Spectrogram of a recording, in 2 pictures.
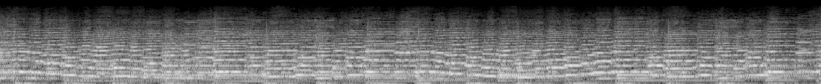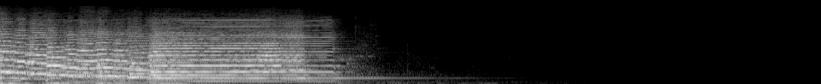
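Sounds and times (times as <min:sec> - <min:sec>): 
jig tune: 0:00.0 - 0:12.5.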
